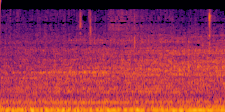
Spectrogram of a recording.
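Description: A big rig truck rumbles in bumper-to-bumper traffic, a loud, steady low engine drone that holds for the whole moment with no one talking.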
